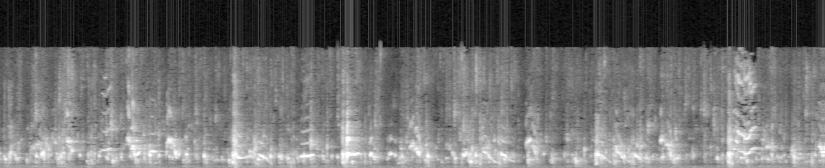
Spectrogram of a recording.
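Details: Domestic budgerigar at a mirror, babbling in a quieter, continuous stream of warbled squeaks and chirps over a light background hiss.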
